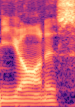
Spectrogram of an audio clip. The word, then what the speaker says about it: Giannis: silence like Giannis obviously the G in Giannis is silent with how you pronounce it I feel like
